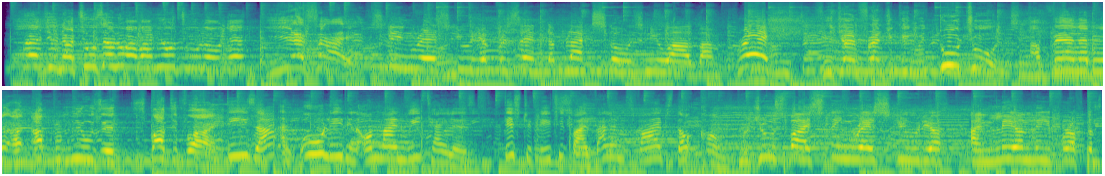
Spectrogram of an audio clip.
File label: advert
